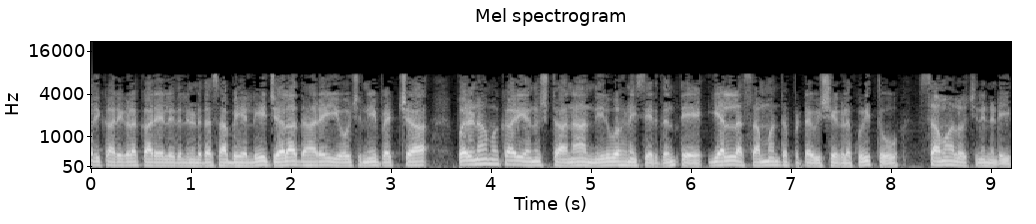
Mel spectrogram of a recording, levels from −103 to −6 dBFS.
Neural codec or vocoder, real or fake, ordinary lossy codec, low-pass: none; real; none; none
